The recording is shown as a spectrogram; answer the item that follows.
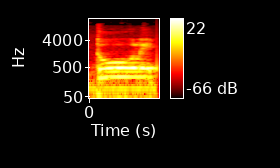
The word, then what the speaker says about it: tuuli: One of my questions was asking the pronunciation difference between tuuli and tuli, so I did get a 21-second audio clip back. Wind, tuuli, tuuli, tuuli. Fire, tuli, tuli, tuli. So, tuuli, tuli, tuuli, tuli.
